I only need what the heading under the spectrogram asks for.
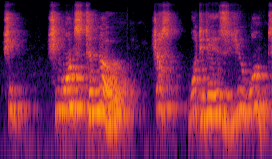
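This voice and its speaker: Man acting a timid, stammering, high-voiced husband. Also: animated, extremely slow, mellow, heavily acted. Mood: meek, nervous. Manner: stammering, hesitant, meek. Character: timid, henpecked, frightened husband. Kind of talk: old-time radio drama acting. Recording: very echoey, muffled, distant room recording.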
